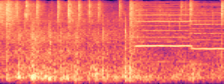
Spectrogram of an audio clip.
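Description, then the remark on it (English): Steady rain falling on moors in the Scottish Highlands in a continuous hiss, with scattered sharper drop taps throughout and a faint thin whine near the end. Moderately loud, with no voices. “Does it never stop raining?”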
